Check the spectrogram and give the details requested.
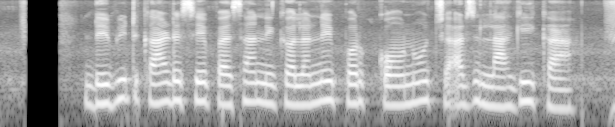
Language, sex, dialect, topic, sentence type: Bhojpuri, female, Western, banking, question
